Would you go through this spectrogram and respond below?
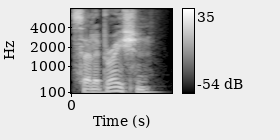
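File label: "celebration", British English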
